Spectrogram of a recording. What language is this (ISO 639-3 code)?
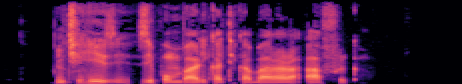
swa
